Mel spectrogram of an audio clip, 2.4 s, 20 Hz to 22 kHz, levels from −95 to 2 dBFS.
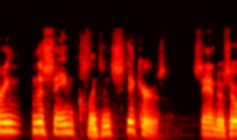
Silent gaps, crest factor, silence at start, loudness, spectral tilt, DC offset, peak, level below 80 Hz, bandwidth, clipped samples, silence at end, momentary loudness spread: none; 16 dB; 0 s; -32 LUFS; -5 dB/octave; under 0.1%; -16 dBFS; -74 dBFS; 11 kHz; under 0.1%; 0 s; 9 LU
